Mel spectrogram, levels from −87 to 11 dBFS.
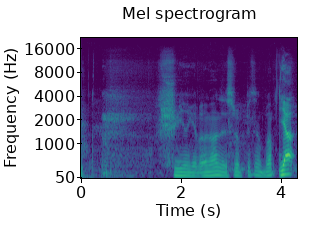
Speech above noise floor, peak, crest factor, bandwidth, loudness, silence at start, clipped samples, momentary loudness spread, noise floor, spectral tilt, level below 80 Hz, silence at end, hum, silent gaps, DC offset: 28 dB; -4 dBFS; 22 dB; 17 kHz; -27 LUFS; 0 s; under 0.1%; 22 LU; -53 dBFS; -6 dB/octave; -58 dBFS; 0.05 s; none; none; under 0.1%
